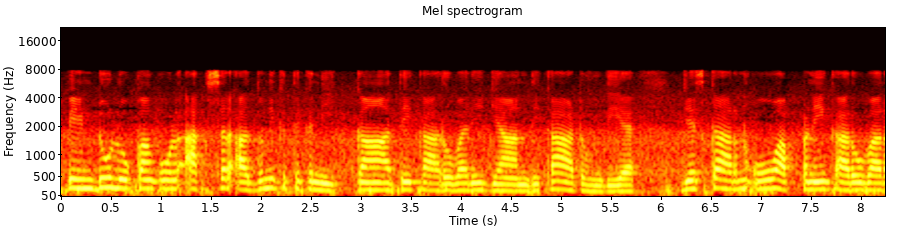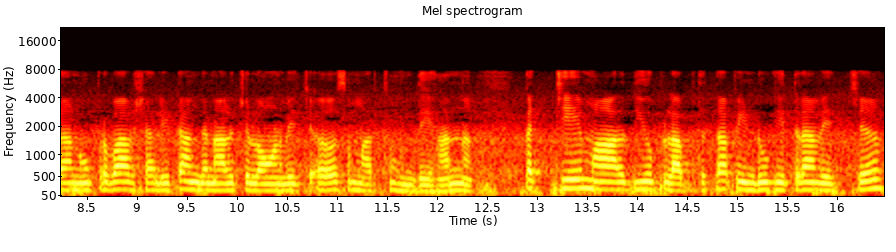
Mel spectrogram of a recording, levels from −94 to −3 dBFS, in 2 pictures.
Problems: constant background noise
